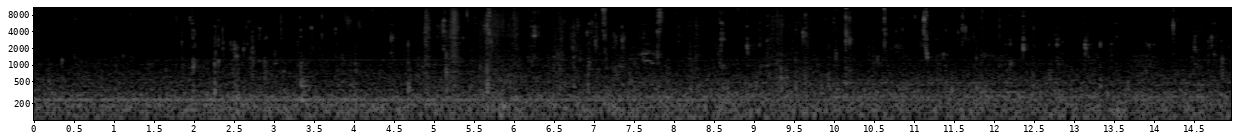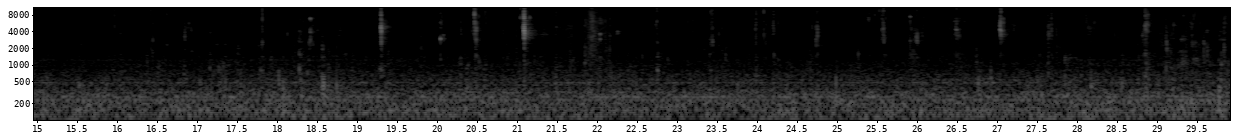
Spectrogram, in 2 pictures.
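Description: Eating sounds of cooked crab and shellfish: chewing, with scattered sharp clicks and cracks of shell being handled and picked apart, a few louder ones about two-thirds of the way through, over a faint steady hum.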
